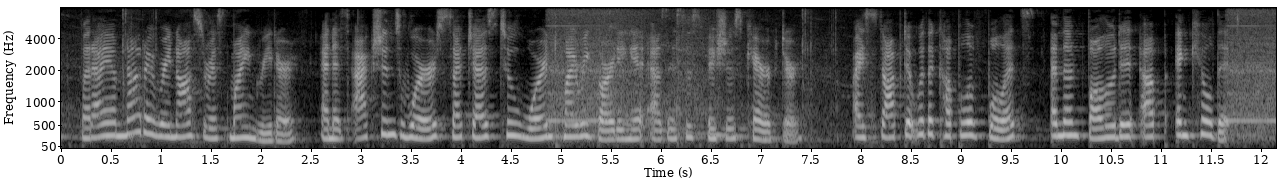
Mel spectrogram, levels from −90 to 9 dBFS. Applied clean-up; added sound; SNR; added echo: none; Engine; 17 dB; reverberation time 0.4 s.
